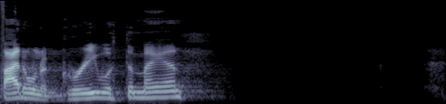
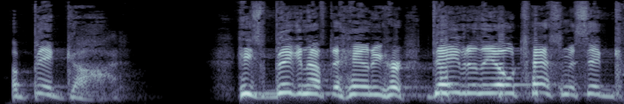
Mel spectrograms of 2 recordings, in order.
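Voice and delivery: raised, loud, challenging rhetorical questions; impassioned preaching; 8 semitones higher, 8 dB louder than usual. Real, not acted.

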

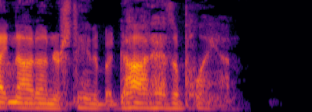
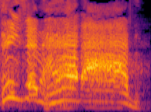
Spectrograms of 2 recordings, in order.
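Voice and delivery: high, stretched-out mock preacher holler; screaming preacher impression; 13 semitones higher, 7 dB louder than usual. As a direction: scream it slowly like an overwrought preacher. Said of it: "He's screaming".

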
